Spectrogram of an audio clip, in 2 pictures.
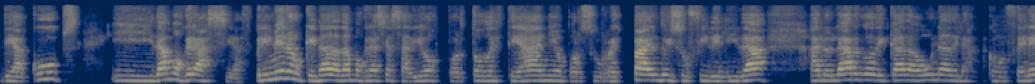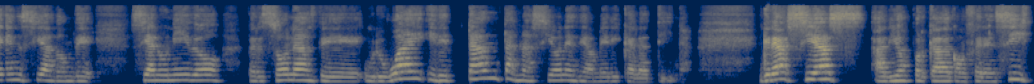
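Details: Adult woman speaking Spanish; fluent speech.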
